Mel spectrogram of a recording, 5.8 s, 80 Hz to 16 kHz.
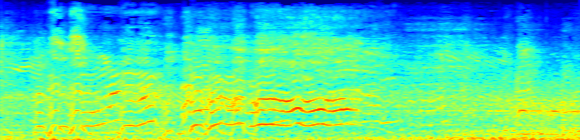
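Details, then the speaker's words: Freshly rebuilt FX K302 RC nitro engine during break-in on Worlds Blend V2 fuel. Revs are uneven and blubbery, never cleaning up to a crisp scream, with the idle a little high. Still rich; the carburetor needs adjusting. "all right she's still rich all right [Music] all right she's still rich idol's up a little high"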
